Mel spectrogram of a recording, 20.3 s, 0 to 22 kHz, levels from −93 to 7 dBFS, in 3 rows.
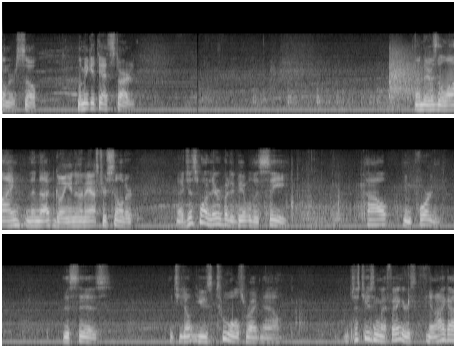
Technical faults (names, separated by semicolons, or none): none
